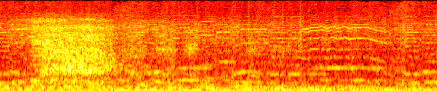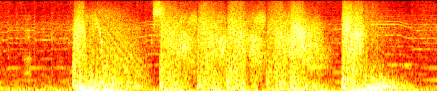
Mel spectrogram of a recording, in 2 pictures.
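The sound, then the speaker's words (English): Battle sound effect of a barrage of punches from firing fists: a few heavy, explosive blasts with whooshing tails burst in after a sustained humming drone. “Vinny has lashed out with a furious attack with multiple firing fists. It seems quite the barrage of physicality with some energy behind it, too.”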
